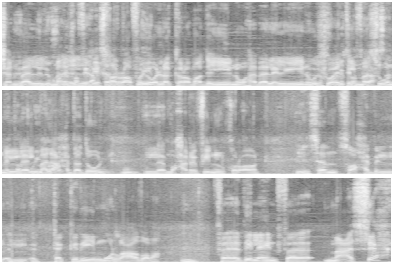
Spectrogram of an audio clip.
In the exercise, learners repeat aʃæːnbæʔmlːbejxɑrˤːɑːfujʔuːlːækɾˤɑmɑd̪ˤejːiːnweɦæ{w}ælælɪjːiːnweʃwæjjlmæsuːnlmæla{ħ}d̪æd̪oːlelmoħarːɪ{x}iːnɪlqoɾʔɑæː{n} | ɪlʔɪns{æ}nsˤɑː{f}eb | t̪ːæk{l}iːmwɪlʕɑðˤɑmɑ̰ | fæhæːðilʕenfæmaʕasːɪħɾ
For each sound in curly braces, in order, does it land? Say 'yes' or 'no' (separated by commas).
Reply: no, yes, no, yes, no, no, no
